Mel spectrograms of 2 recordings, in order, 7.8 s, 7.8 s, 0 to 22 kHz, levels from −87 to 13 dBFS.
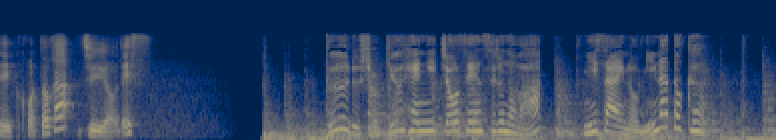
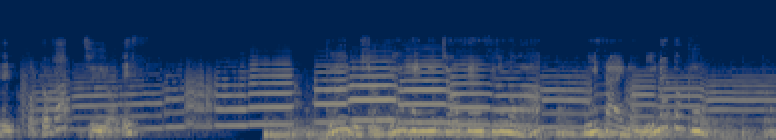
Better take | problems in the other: first | background sound (Trumpet); 9 dB below the speech // room echo; dies away in 0.4 s

